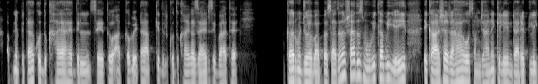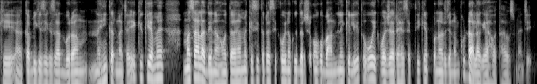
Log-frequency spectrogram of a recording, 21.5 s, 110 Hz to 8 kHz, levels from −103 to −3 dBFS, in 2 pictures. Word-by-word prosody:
अपने 115 - -5
पिता 110 +2 -2
को 120 - -1
दुखाया 105 0 -2
है 105 0 -2
दिल 105 0 -3
से, 100 -2 -2
तो 100 - -4
आपका - - -3
बेटा - - -2
आपके - - -7
दिल - - -16
को - - -7
दुखाएगा, 100 +1 -3
ज़ाहिर 100 +1 -1
सी 115 - -7
बात 95 0 -4
है, - - -2 1.0
कर्म 120 0 +4
जो 110 0 +1
है 105 - +4
वापस 105 +1 0
आते 105 +4 +1
हैं। 165 - +2
तो - - 0
शायद 175 0 +4
उस 175 -1 -1
मूवी 130 +2 -2
का 150 +1 +3
भी 150 +1 -2
यही 120 +5 +2 0.4
एक - - 0
आशय 105 +5 +5
रहा 110 0 +1
हो 120 -1 +2
समझाने 100 0 -4
के - - -4
लिए 105 0 -1
इनडायरेक्टली 105 +2 -2
कि 105 -1 0 0.3
कभी 110 +1 0
किसी 110 -1 -4
के 105 - -7
साथ 105 -1 +2
बुरा 105 +1 +4
म 105 0 -7 0.2
नहीं 115 +7 -1
करना 100 0 0
चाहिए, - - -1
क्योंकि 155 0 +1
हमें 145 +2 +3 0.5
मसाला 135 +1 +9
देना 105 -1 +2
होता 105 +1 +2
है, - - +1
हमें 115 +1 -1
किसी 120 +2 -3
तरह 120 - +1
से - - -4
कोई 120 -1 +2
न - - -2
कोई 120 - -1
दर्शकों 115 +1 0
को 115 - 0
बाँधने 105 +3 -1
के 110 - -2
लिए, 110 +4 -1
तो - - -5
वो 145 +2 +4
एक 135 - -2
वज़ह 105 0 +4
रह 100 0 -1
सकती - - -9
है - - -9
कि 125 - -1
पुनर्जन्म 105 -1 -3
को - - -8
डाला 95 -1 +5
गया 95 0 -2
होता 95 0 -11
है - - -6
उसमें, 95 0 -12
जी। - - -15
105 Hz, 230 wpm, -24 LUFS, 100-120 Hz, 1.0 s, मसाला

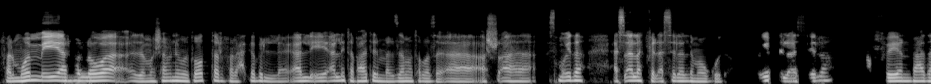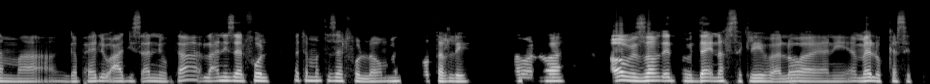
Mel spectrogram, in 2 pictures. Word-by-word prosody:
فالمهم 170 +6 +2
إيه، 175 +1 +9
عارفة 170 0 +1
اللي 165 0 +2
هو 175 -1 +2
لمّا 140 -1 -3
شافني 165 +3 0
متوتّر 165 +1 -2
فراح 140 -3 -7
جاب 160 0 -3
ال 140 -4 -4
قال 150 +3 -3
لي 160 -1 -1
إيه، 160 +1 -2
قال 170 +1 -2
لي 180 - 0
طَب 160 -4 -5
هات 155 +2 -1
الملزمة 145 -1 -2
طَب 145 0 -7
أذا 135 -2 -6
آآ، 130 -1 -4
أشرَ 140 - -4
آآ، 145 -1 -3
اسمه 175 - -4
إيه 180 - +2
ده، 185 -1 +1 0.3
أسألك 175 0 +1
في - - -3
الأسئلة 150 +2 -3
اللي 150 0 -2
موجودة، 135 0 -6 0.4
جِبت 185 - -2
الأسئلة 160 +6 -5 0.3
حرفيَا 155 0 0
بعد 155 0 -1
أمّا 135 -2 -3 0.3
جابها 140 +2 -2
لي 160 +1 -1
وقاعد 145 -1 -1
يسألني 150 0 -3
وبتاع 175 +9 -3
لقاني 160 +2 0
زي 175 -1 +5
الفُل، 165 +2 +3
قال 160 -2 +4 0.3
لي - - -1
طَب 175 - -1
ما 170 - +2
أنت 170 +1 -4
زي 165 -1 +2
الفُل 155 -4 -1
أهُو 140 - 0
أُومال 150 +1 -2
أنت 160 - -1 0.2
متوتر 150 0 +2
ليه؟ 140 -1 +2 1.5
آه - - +11
بالضبط 175 0 +6
أنت 165 0 +4
متضايق 165 +2 +4
نفسك 160 -1 -2
ليه؟ 145 -3 +2
اللي 130 +3 -2
هو 150 0 +1
يعني 140 +1 -3
ماله 155 0 +4
الcassette 140 -2 -7
155 Hz, 220 wpm, -19 LUFS, 145-170 Hz, 1.5 s, آه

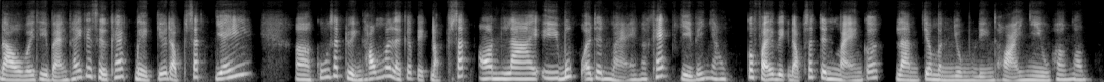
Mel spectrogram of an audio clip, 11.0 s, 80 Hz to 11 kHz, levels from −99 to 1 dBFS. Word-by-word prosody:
đầu. 180 -5 +5
Vậy 175 +1 0
thì 195 0 0
bạn 170 -1 0
thấy 245 +7 -1
cái 325 +1 -3
sự 260 -9 +2
khác 295 +6 0
biệt 185 -6 0
giữa 215 - +2
đọc - - 0
sách 295 0 -2
giấy, 305 - +1 0.4
ờ, 195 -2 +1
cuốn 280 +2 -4
sách 340 +2 -1
truyền 205 -7 +2
thống 230 +6 +3
với 335 - +2
lại 225 - +1
cái 245 - -5
việc 180 -2 -6
đọc - - -3
sách 325 +1 0
online 225 -1 +4
ebook 255 +5 0
ở 225 - +1
trên 225 -1 0
mạng 190 -1 -5
khác 320 +2 +3
gì 185 -4 +2
với 205 +5 -2
nhau? 220 -3 -4 0.2
Có 285 - +3
phải 280 - +6
việc 195 -2 -1
đọc - - -1
sách 290 - -2
trên 235 -4 +3
mạng 160 -5 +1
có 260 +8 -3 0.2
làm 175 -5 +1
cho 215 - 0
mình 185 -4 -1
dùng 165 -1 -3
điện 155 +1 -5
thoại 170 0 0
nhiều 170 -2 -1
hơn 195 0 -2
hông? 190 -1 -4
215 Hz, 270 wpm, -22 LUFS, 180-255 Hz, 0.4 s, phải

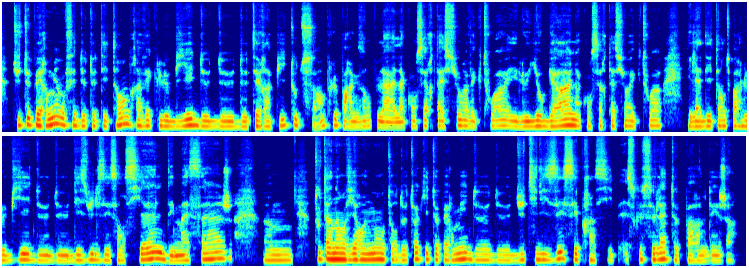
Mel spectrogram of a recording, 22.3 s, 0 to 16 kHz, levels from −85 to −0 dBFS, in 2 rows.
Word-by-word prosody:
tu 135 -2 -1
te 150 - +4
permets 135 +2 +5
en 155 -4 +3
fait 135 -1 -1
de 120 -1 -2
te 115 +2 -5
détendre? 135 +7 -1
Avec 120 +1 -2
le 120 -2 +1
biais 115 +5 +3
de 115 -4 0
de 110 0 -2
de 105 0 -4
thérapies 110 +3 -2
toutes 135 -3 -3
simples, 130 +3 -4
par 110 -5 -1
exemple 110 +2 -4
la 100 -2 +2
la 100 +1 0
concertation 120 +3 -2
avec 110 -3 -4
toi 125 +1 -3
et 110 -1 -1
le 105 +1 0
Yoga. 115 +3 +3
La 125 -3 +3
concertation 120 +2 -4
avec 110 -2 -5
toi 125 0 -4 0.4
et 110 - -1
la 110 +1 +1
détente 115 +2 -2
par 115 -1 -3
le 115 -1 -1
biais 125 +3 +1
de 110 -2 -3
de 110 +1 -2
des 110 +2 -3
huiles 120 -1 -2
essentielles, 130 +5 +3
des 105 -3 -1
massages, 135 +7 +1 0.5
hem, 115 0 -2 0.3
tout 140 - -2
un 135 -1 +9
environnement 130 0 +6
autour 125 -3 -4
de 115 0 -3
toi, 140 +6 0
qui 135 -1 -3
te 130 -2 -1
permet 125 +4 +1
de 120 -2 -3
de 115 -1 -7
d'utiliser 125 +4 0
ces 140 -3 +3
principes. 110 -2 -7
Est-ce 125 - -3
que - - -6
cela 135 0 +2
te 135 -3 -7
parle, 105 0 -5
déjà? 110 +1 -4
120 Hz, 175 wpm, -23 LUFS, 110-130 Hz, 0.5 s, un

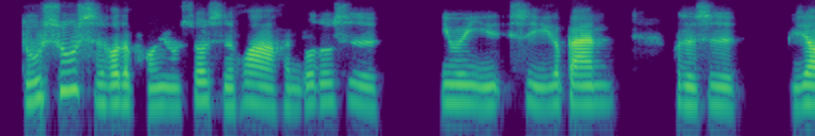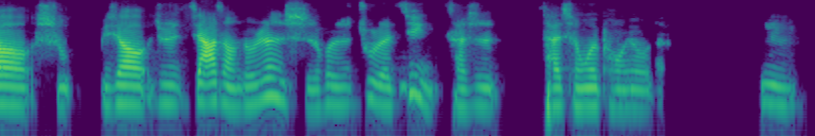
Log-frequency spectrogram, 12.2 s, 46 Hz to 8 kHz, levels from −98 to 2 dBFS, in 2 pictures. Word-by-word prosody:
读 175 +3 -3
书 255 +6 +1
时 165 -10 +1
候 165 +1 +3
的 - - +1
朋 145 +1 -4
友， 145 0 -6
说 180 +4 -3
实 145 -5 -4
话 160 -1 +4
很 145 -1 -11
多 160 +1 -5
都 170 +1 -6
是 155 -5 -5 0.4
因 165 0 -3
为 165 0 0
一 150 0 -6
是 175 - -6
一 145 - -4
个 160 - -1
班， 155 0 +7 0.4
或 160 - -9
者 150 - 0
是 145 -1 -3 0.3
比 145 - -12
较 155 -2 +6
熟 145 - -7 0.2
比 150 - -12
较 155 -1 +4
就 165 - -9
是 160 - -9
家 165 0 +7
长 145 -4 -3
都 150 - -7
认 200 +3 -1
识 135 -3 -3
或 155 - -10
者 150 - -7
是 150 - -12
住 150 - -10
得 150 - -2
近， 255 -1 -7
才 140 -1 -6
是 145 0 -9 0.3
才 145 -2 0
成 140 0 -6
为 145 - -2
朋 135 -1 -11
友 130 -1 -10
的， - - -20 0.7
嗯。 155 -4 -11
155 Hz, 250 characters per minute, -24 LUFS, 145-165 Hz, 0.7 s, 班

